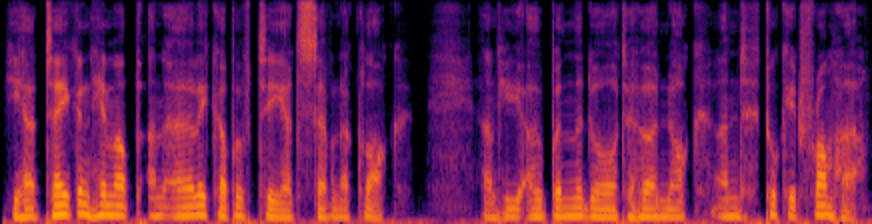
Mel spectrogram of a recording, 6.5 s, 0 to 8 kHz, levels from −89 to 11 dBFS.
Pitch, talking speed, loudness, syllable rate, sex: 110 Hz, 240 wpm, -18 LUFS, 5.6 syllables/s, male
